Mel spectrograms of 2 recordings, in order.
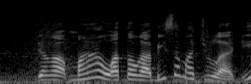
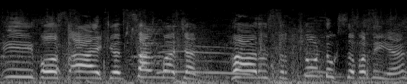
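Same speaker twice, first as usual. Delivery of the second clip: hyped play-by-play caster; fighting game announcer; 6 semitones higher, 5 dB louder than usual. Acted. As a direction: call the wipe out like an arena announcer. Live play-by-play during teamfight.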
